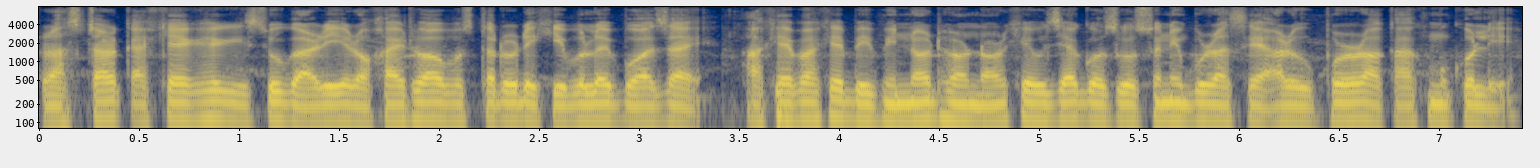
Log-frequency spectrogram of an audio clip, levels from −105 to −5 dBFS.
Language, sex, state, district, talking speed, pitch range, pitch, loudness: Assamese, male, Assam, Kamrup Metropolitan, 185 wpm, 95-110 Hz, 105 Hz, -19 LUFS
